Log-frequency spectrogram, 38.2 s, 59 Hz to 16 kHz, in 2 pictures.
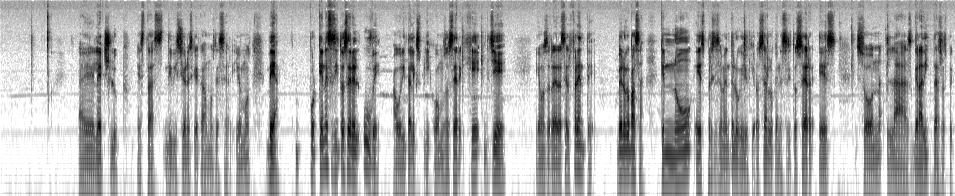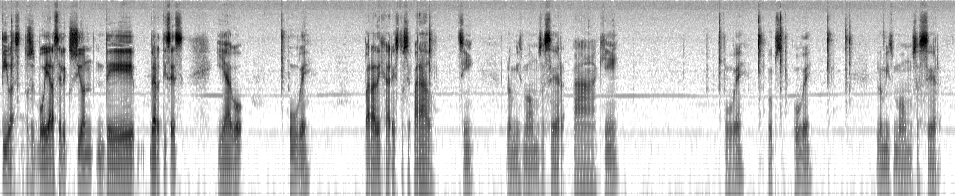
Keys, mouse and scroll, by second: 0.2 scroll down 2, 0.8 middle click, 1.8-2.9 shift+drag, 4.9-10.3 drag, 10.3 g, 10.7 y, 15.9 Escape, 17.0-17.5 scroll up 4, 18.2 ctrl+shift+click, 18.3 ctrl+middle click, 18.9 ctrl+shift+middle click, 20.5 1, 21.7 click, 25.8 v, 28.8 Escape, 32.0 click, 34.5 c, 35.3 Escape, 35.8 v, 36.7 Escape, 37.2-38.2 shift+drag.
